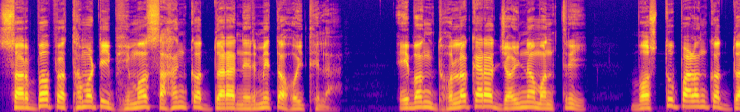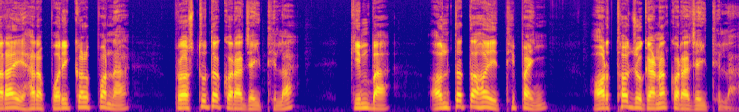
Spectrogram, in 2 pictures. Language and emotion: Odia, neutral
